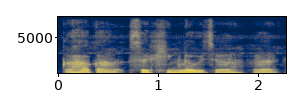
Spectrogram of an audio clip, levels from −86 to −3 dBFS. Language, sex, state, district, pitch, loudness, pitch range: Wancho, male, Arunachal Pradesh, Longding, 140 Hz, -16 LUFS, 135-140 Hz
